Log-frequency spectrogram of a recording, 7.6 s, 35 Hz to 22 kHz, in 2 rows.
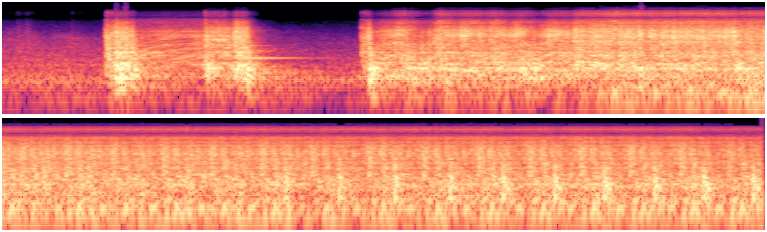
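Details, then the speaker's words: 1960 Chevrolet C-10 inline six, auction truck untouched before this first start attempt; two short cranks, then it catches and idles with a steady hammering knock of unknown source, which the owner hopes goes away with running; engine knock. "she is not happy I don't know if you can hear that but she's hammering she's hammering pretty good hopefully that goes away with some time but uh it runs"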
